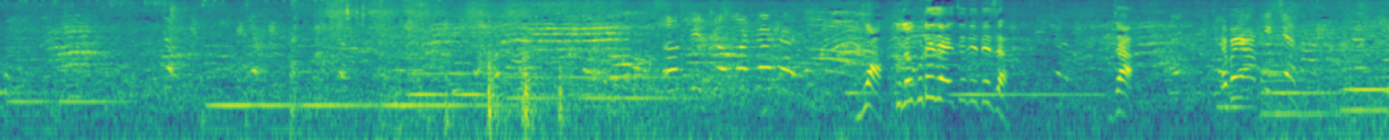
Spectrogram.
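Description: Electronic piano notes ring out as a small boy steps on a floor mat.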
